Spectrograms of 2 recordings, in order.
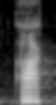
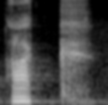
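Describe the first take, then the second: First: The final k sound is held, not released. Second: The final k sound is clearly released. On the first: The speaker calls it right. "O som fica mais preso" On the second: The speaker calls it wrong. "A gente não fala AK"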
